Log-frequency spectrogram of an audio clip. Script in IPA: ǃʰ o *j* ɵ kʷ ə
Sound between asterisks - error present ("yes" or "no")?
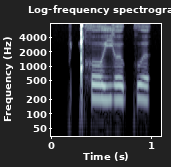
no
